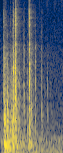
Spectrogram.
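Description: A door latch is pushed down firmly with a clunk and a few sharp mechanical clicks, followed by the rattle of the door swinging open, fairly loud, with no voices.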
